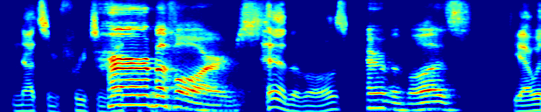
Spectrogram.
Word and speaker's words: herbivores: Herbivores. Herbivores. Herbivores. Yeah, we like Bart to know, so we're pronouncing the H even though we're Americans.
